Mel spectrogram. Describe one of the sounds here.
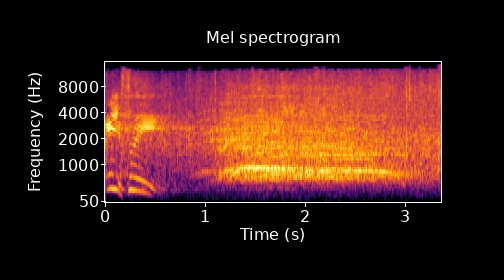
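An audience cheers and applauds in a large hall.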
